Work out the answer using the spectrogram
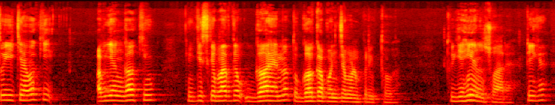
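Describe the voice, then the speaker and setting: A man's voice: high-pitched, a little fast, darkish tone. A man teaching a lesson, explaining step by step and checking in with his students as he writes. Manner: explains step by step, often asks ठीक है. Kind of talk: classroom lesson.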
